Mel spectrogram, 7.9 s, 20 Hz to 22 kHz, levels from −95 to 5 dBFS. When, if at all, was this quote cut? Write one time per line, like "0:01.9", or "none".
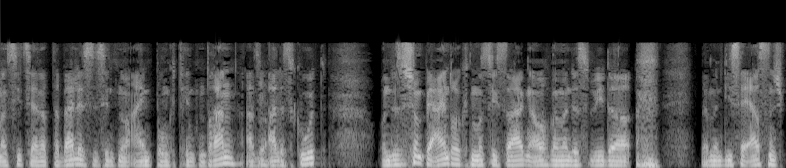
none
